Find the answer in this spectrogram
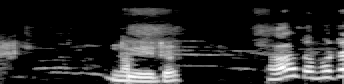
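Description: A rooster crowing once about halfway through, the call ending in a drop in pitch. A woman's voice starts speaking near the end.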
